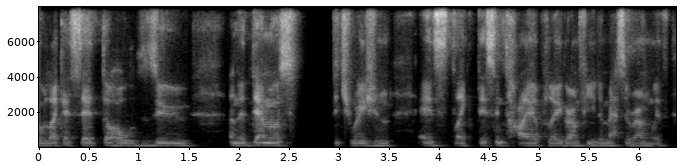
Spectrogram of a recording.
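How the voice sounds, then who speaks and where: A man's voice: medium pitch, a bit bright, rough recording. A man with a Welsh accent giving a casual live coding walkthrough at a conference, rambling with many ums and restarts. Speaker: conference instructor.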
